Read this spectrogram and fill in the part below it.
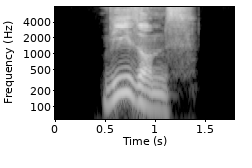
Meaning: genitive singular of Visum
- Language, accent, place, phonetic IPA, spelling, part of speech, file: German, Germany, Berlin, [ˈviːzʊms], Visums, noun, De-Visums.ogg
